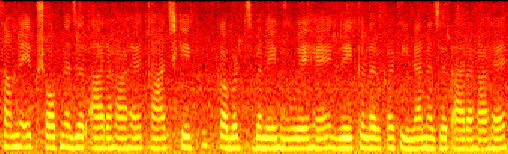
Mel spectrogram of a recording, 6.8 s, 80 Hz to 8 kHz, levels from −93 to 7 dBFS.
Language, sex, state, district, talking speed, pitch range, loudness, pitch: Hindi, female, Chhattisgarh, Raipur, 185 wpm, 190-205 Hz, -14 LUFS, 200 Hz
